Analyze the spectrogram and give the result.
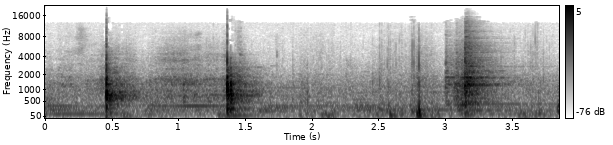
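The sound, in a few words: chopping chapati on a board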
